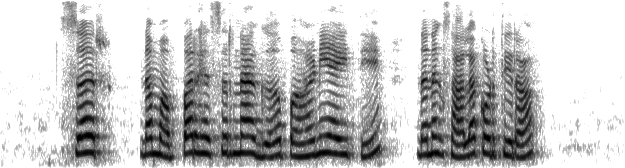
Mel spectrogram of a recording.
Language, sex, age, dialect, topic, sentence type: Kannada, female, 18-24, Dharwad Kannada, banking, question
